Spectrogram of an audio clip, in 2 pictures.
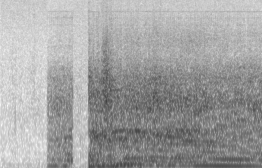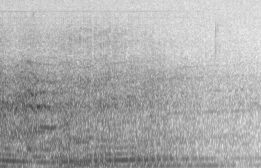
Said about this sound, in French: Elle met la voiture en route.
